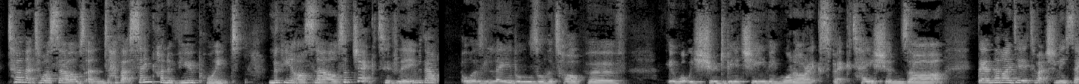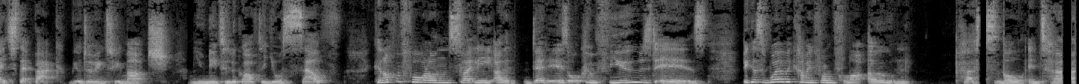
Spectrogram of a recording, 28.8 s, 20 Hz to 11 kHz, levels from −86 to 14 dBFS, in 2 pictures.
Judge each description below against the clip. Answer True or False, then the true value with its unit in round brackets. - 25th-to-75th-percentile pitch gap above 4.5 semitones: True (5.0 semitones)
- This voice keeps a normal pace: True (150 wpm)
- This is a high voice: True (220 Hz)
